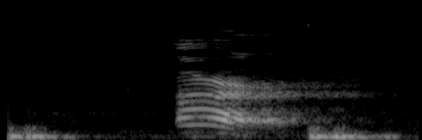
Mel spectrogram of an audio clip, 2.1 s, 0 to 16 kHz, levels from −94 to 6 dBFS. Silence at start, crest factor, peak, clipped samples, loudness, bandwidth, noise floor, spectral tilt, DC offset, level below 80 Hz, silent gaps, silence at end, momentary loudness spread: 0.05 s; 20 dB; -24 dBFS; under 0.1%; -44 LUFS; 10.5 kHz; -79 dBFS; -8 dB/octave; under 0.1%; -56 dBFS; none; 0.1 s; 14 LU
